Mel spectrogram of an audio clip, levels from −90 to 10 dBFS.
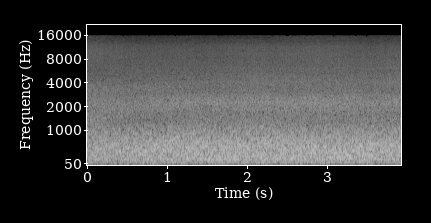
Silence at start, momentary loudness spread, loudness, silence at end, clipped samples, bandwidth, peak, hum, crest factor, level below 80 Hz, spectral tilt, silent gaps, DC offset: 0 s; 2 LU; -17 LUFS; 0 s; under 0.1%; 16 kHz; -4 dBFS; none; 12 dB; -36 dBFS; -5 dB/octave; none; under 0.1%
